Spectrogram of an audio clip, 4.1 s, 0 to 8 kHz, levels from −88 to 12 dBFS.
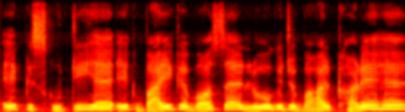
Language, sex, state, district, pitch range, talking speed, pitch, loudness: Hindi, female, Bihar, Patna, 215-250 Hz, 205 wpm, 240 Hz, -14 LUFS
